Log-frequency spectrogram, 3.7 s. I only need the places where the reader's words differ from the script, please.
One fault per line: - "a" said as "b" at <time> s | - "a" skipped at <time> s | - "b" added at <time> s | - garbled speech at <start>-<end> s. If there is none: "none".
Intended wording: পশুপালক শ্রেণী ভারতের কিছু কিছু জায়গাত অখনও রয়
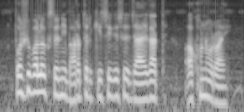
none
